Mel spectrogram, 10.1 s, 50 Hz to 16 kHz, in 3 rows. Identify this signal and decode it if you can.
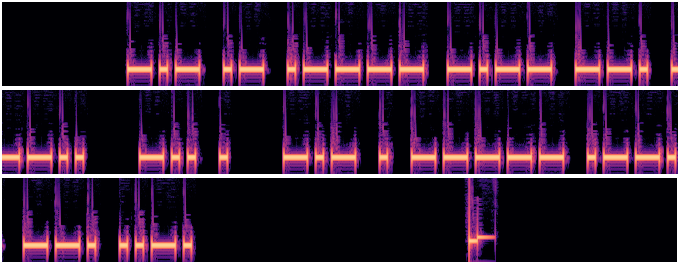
Morse code, heard as a keyed tone, about 30 wpm, 700 Hz. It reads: KA1YGZ DE KE0PGF
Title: USA Callsign DE Callsign - 6 Characters - 30wpm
